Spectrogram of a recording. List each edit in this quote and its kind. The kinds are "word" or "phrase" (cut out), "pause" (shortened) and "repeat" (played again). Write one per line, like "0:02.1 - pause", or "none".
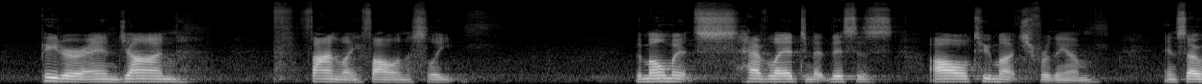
0:02.7 - word
0:08.1 - word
